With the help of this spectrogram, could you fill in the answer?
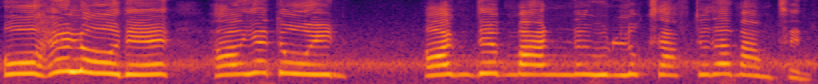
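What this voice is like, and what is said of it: Cartoon character voice. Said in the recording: “Please don't do that voice. ... It's the voice from some TV show. ... It's the animated TV show.”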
